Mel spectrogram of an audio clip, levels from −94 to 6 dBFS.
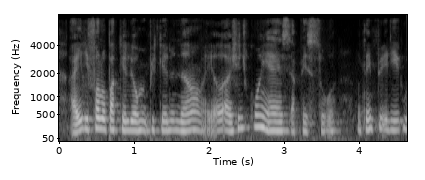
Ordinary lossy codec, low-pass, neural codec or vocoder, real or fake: none; 7.2 kHz; codec, 16 kHz, 4 kbps, X-Codec, WavLM features, trained on Multilingual LibriSpeech; fake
